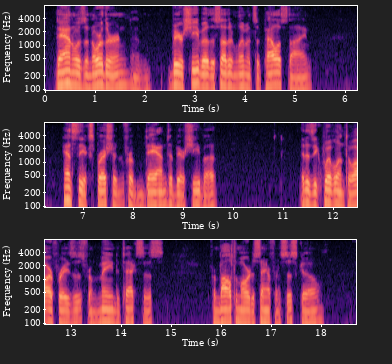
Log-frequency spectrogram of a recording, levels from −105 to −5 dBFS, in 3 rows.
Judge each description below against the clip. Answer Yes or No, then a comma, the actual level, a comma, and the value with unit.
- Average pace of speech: No, slow, 105 wpm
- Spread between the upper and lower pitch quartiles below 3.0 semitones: Yes, narrow, 2.6 semitones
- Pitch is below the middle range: Yes, low, 105 Hz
